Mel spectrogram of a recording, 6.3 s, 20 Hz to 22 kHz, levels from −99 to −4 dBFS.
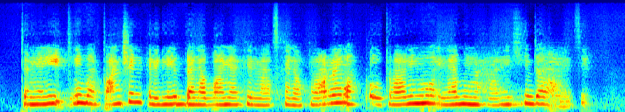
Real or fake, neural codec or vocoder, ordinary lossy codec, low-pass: fake; codec, 44.1 kHz, 0.9 kbps, DAC; none; 19.8 kHz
